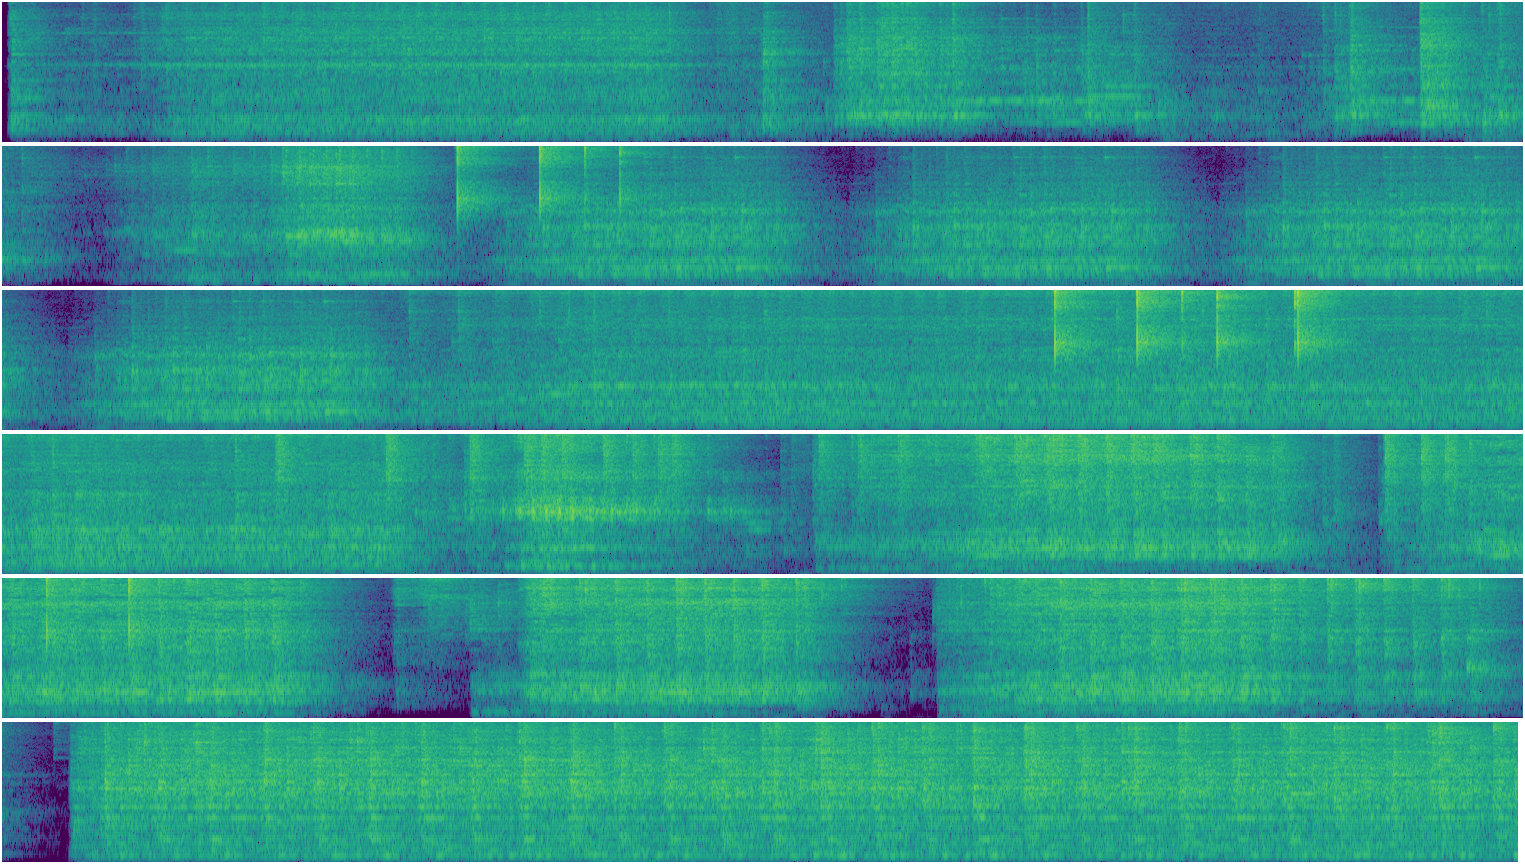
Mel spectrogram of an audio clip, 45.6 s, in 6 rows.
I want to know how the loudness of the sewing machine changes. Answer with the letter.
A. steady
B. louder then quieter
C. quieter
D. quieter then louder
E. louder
E.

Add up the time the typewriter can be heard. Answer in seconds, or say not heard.
6 s.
